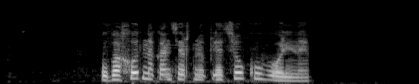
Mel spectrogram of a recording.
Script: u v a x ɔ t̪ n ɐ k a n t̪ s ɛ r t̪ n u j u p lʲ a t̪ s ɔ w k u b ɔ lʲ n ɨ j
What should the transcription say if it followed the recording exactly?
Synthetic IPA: u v a x ɔ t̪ n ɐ k a n t̪ s ɛ r t̪ n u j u p lʲ a t̪ s ɔ w k u v ɔ lʲ n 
